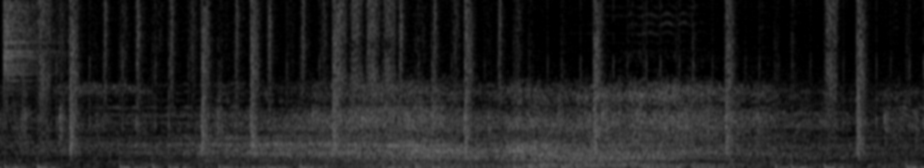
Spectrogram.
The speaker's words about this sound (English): Traffic. This is, we over here on the main street. There's always gonna be cars coming through here.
